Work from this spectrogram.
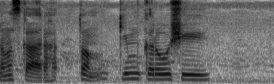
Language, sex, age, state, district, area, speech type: Sanskrit, male, 18-30, West Bengal, Dakshin Dinajpur, rural, read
